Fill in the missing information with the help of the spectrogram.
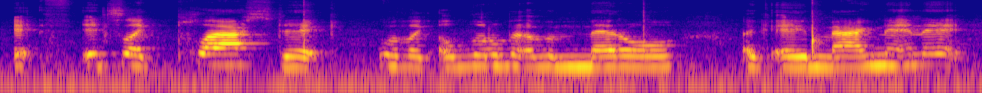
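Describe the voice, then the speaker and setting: A woman's voice: mid-range voice, level tone, normal speed, sharp tone, a little hiss or hum. A woman with a lisp that makes her s sound slushy, chatting casually and bluntly through a product review, rambling with lots of "like". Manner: blunt, rambling, heavy use of "like".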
